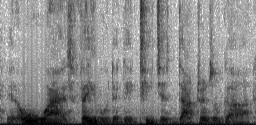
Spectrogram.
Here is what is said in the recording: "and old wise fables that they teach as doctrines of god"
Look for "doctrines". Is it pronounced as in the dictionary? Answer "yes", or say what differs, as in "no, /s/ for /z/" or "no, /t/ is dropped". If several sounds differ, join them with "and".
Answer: yes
